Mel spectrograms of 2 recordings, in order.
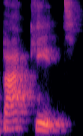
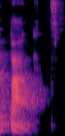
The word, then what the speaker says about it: Paket: Mein Paket. Olha só. Olha a pronúncia, pessoal. Paket. Não é pact. Pact é pacto. É paket. Pact, paquete.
